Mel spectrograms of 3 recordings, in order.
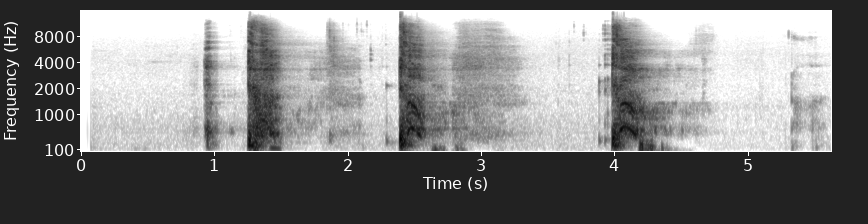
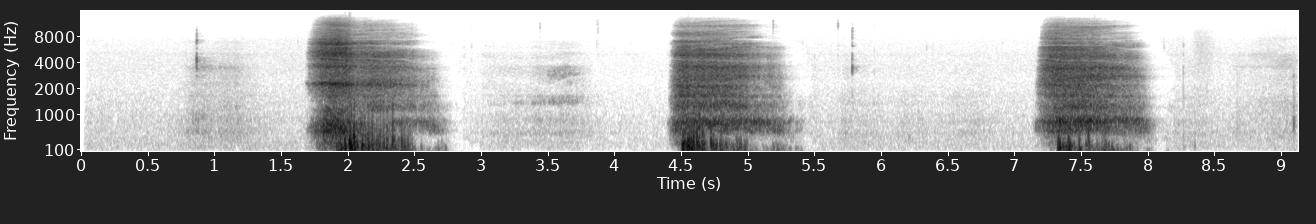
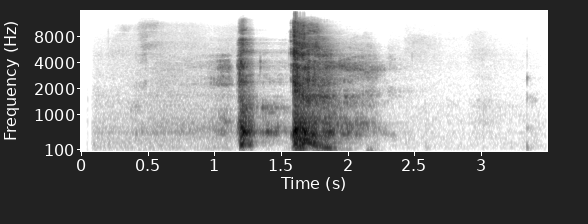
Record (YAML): three_cough_length: 5.6 s
three_cough_amplitude: 32768
three_cough_signal_mean_std_ratio: 0.29
exhalation_length: 9.1 s
exhalation_amplitude: 32768
exhalation_signal_mean_std_ratio: 0.33
cough_length: 3.5 s
cough_amplitude: 32768
cough_signal_mean_std_ratio: 0.25
survey_phase: beta (2021-08-13 to 2022-03-07)
age: 18-44
gender: Male
wearing_mask: 'No'
symptom_none: true
smoker_status: Never smoked
respiratory_condition_asthma: false
respiratory_condition_other: false
recruitment_source: REACT
submission_delay: 7 days
covid_test_result: Negative
covid_test_method: RT-qPCR
influenza_a_test_result: Unknown/Void
influenza_b_test_result: Unknown/Void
